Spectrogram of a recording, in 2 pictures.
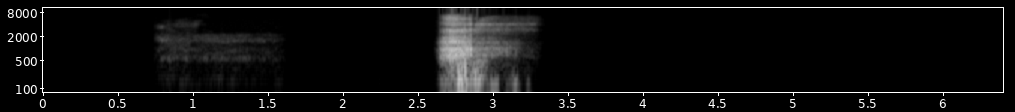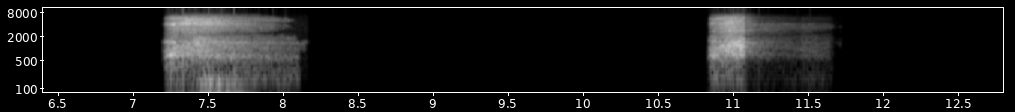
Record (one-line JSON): {"exhalation_length": "12.8 s", "exhalation_amplitude": 28101, "exhalation_signal_mean_std_ratio": 0.23, "survey_phase": "beta (2021-08-13 to 2022-03-07)", "age": "18-44", "gender": "Female", "wearing_mask": "No", "symptom_cough_any": true, "symptom_runny_or_blocked_nose": true, "symptom_sore_throat": true, "symptom_fatigue": true, "symptom_headache": true, "symptom_change_to_sense_of_smell_or_taste": true, "smoker_status": "Ex-smoker", "respiratory_condition_asthma": false, "respiratory_condition_other": false, "recruitment_source": "Test and Trace", "submission_delay": "2 days", "covid_test_result": "Positive", "covid_test_method": "LFT"}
